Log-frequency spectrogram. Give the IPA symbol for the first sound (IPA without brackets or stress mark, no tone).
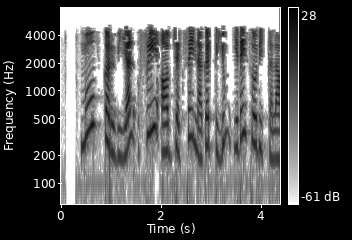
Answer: m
